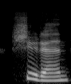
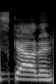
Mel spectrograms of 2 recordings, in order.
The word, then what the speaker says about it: Scouten: and he's never corrected me I've been saying shoen so okay Scout and who's mispronounces your name oh name wrong oh that's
